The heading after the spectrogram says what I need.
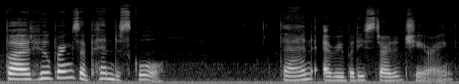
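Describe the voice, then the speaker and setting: A woman narrating a children's book aloud in an expressive, dramatic, deliberate style. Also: medium pitch. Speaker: storybook reader.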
